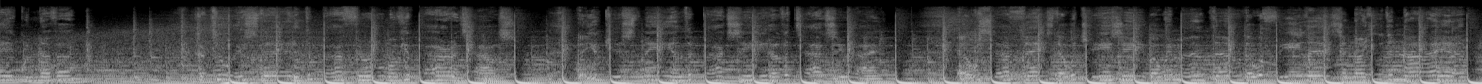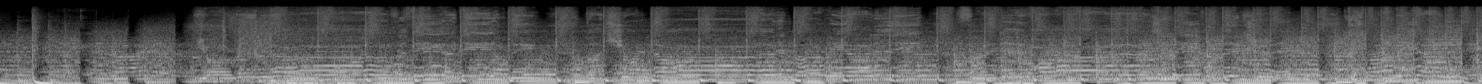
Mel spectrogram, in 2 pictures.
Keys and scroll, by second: 19.6 ctrl+t.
